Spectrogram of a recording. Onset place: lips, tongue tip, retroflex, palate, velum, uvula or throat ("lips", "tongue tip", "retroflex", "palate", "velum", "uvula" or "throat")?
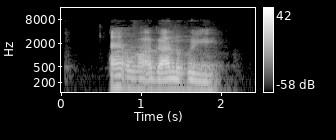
throat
